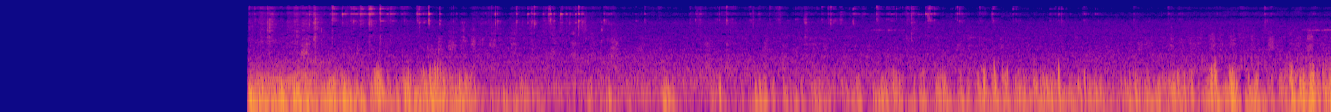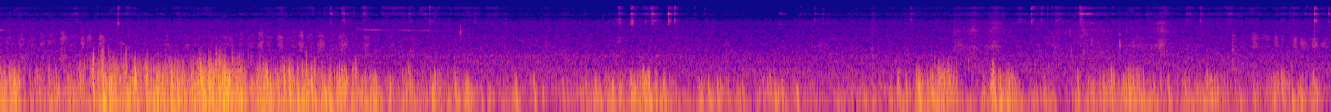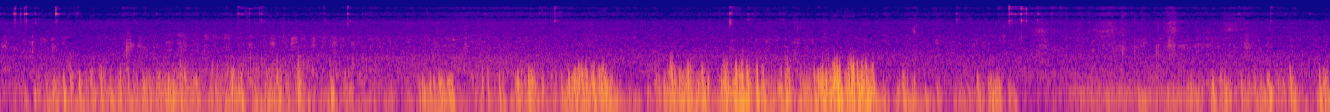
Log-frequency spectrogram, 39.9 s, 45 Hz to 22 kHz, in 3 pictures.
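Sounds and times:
wind buffeting microphone: 0:02.5 - 0:39.9
dog panting: 0:11.6 - 0:17.6, 0:23.7 - 0:30.5.

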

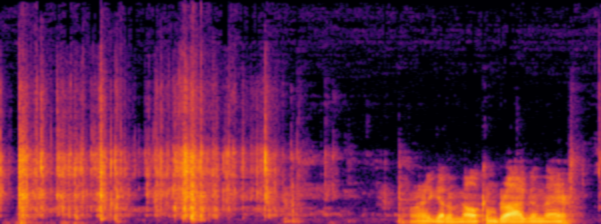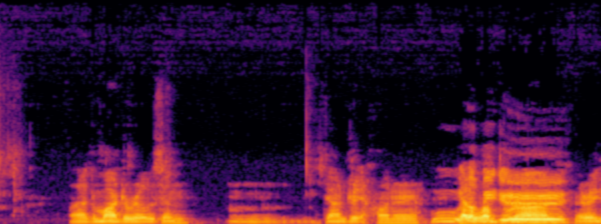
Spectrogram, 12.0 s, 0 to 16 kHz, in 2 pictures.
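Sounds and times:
foil wrapper crinkling: 0:00.0 - 0:03.5, 0:05.7 - 0:06.4
handling of cards: 0:05.7 - 0:06.4.

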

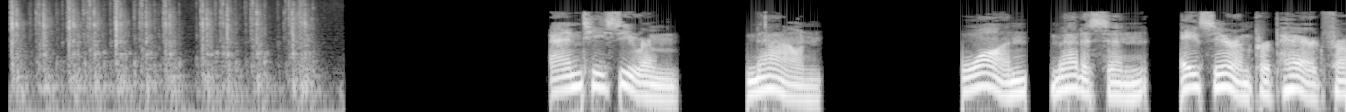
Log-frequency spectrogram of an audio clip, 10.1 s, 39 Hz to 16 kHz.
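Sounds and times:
typewriter keys clicking: 0:00.1 - 0:02.4.

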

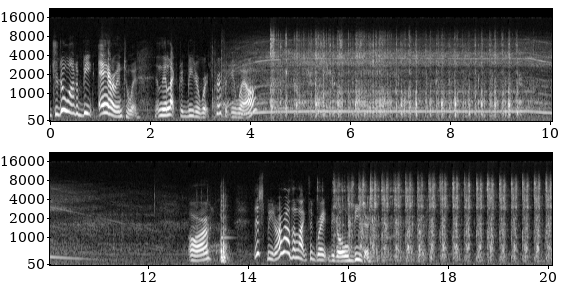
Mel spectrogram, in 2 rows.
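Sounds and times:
electric beater motor whine: 0:03.4 - 0:12.2
motor winding down: 0:03.5 - 0:12.2.

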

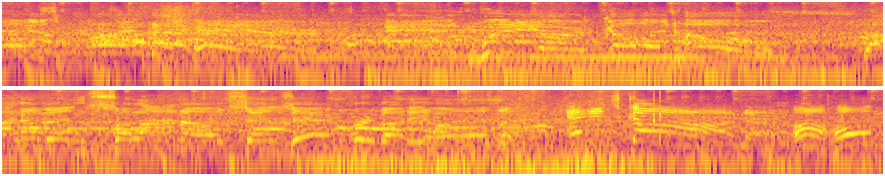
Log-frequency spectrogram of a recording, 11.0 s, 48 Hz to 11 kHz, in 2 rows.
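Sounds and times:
background music: 0:00.0 - 0:11.0
commentator speaking: 0:01.0 - 0:11.0.

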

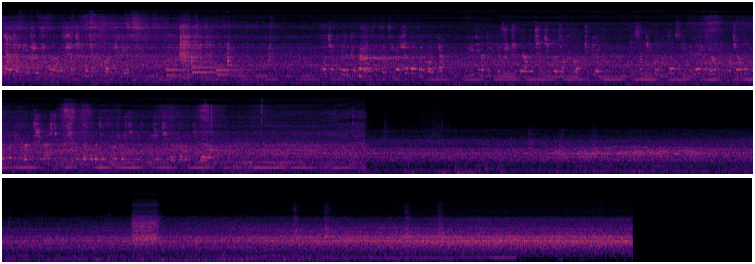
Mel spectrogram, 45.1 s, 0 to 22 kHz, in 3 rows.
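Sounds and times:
model train whirring on rails: 0:00.0 - 0:22.5, 0:23.8 - 0:42.6
brief hiss: 0:32.6 - 0:33.2.

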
